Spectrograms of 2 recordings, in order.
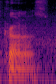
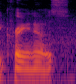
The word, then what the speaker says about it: Kronos: kronos so it was kronos okay well i hope i didn't say it wrong i said i think i say cranos yeah yeah but yeah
